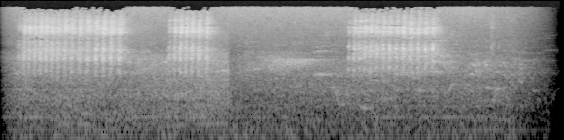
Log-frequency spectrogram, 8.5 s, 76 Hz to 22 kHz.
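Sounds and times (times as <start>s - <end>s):
buzzy rattling bird calls: 0.2s - 7.8s.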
